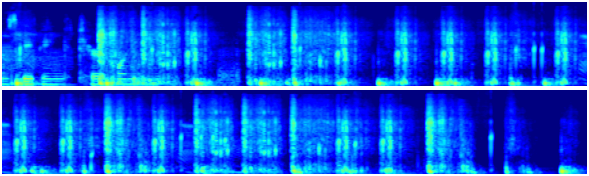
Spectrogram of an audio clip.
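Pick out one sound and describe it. Blocks of dirt break with soft crunching thuds.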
